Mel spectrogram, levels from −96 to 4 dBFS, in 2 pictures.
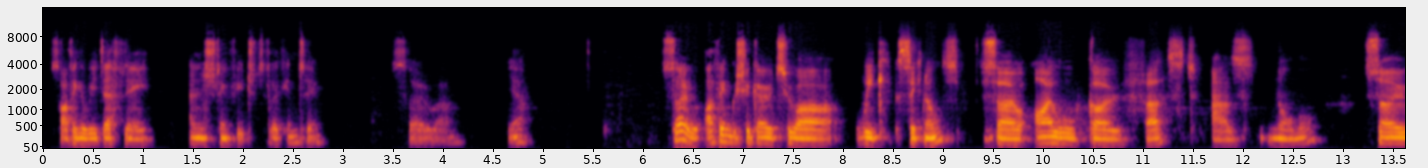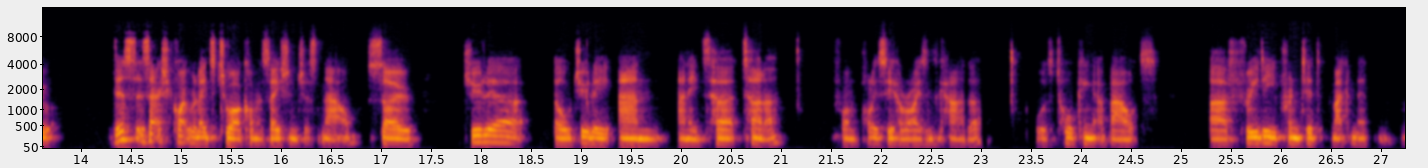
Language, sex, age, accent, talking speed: English, male, 20-39, British, 135 wpm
